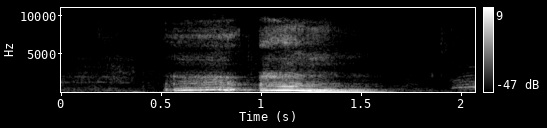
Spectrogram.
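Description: A man clearing his throat: a rough rasp about half a second in, then a voiced sound that falls in pitch, over in about a second.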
